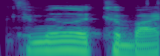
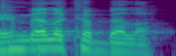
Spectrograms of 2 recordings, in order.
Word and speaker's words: Camila Cabello: Camila Cabello. Camilla Cabello.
